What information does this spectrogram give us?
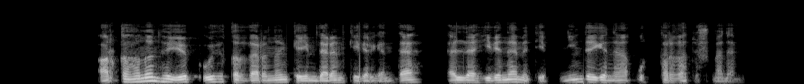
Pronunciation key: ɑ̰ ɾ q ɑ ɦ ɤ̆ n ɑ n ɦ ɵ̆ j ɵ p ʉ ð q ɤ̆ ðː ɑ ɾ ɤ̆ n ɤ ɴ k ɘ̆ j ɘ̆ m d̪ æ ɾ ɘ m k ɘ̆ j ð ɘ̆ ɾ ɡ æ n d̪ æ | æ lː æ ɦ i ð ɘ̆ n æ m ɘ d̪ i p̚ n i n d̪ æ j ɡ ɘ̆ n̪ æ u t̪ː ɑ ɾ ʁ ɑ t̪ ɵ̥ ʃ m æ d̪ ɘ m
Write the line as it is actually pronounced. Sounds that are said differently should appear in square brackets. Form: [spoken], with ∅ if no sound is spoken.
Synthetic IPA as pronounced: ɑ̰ ɾ q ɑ ɦ ɤ̆ n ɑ n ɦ ɵ̆ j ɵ p ʉ ð q ɤ̆ ðː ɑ ɾ ɤ̆ n ɤ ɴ k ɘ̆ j ɘ̆ m d̪ æ ɾ ɘ [ŋ] k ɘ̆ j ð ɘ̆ ɾ ɡ æ n d̪ æ | æ lː æ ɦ i ð ɘ̆ n æ m ɘ [t̪] i p̚ n i n d̪ æ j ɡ ɘ̆ n̪ æ u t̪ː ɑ ɾ ʁ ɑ t̪ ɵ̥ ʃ m æ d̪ ɘ m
